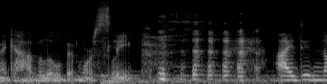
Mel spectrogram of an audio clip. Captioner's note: laughing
